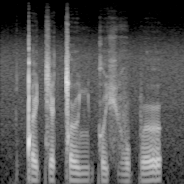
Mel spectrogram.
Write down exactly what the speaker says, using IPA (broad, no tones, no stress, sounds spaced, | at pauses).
ǃ ɛ c ɛ ǀ ɵ ʎ ɵ k ɔ ç v o p ɵ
